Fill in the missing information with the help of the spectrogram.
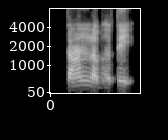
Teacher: So nakara changes into nasalized lakara.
